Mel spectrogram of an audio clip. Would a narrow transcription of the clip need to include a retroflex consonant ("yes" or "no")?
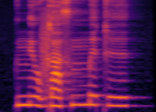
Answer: no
